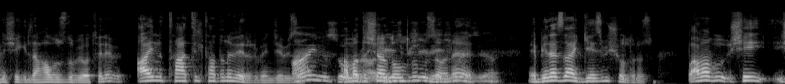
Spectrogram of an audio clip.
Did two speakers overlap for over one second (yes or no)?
yes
